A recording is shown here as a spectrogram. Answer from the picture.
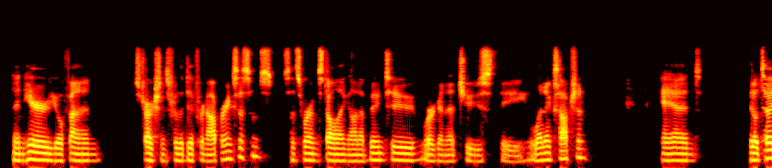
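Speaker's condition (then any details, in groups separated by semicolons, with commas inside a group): No condition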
